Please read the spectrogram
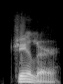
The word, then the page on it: jailer: American English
